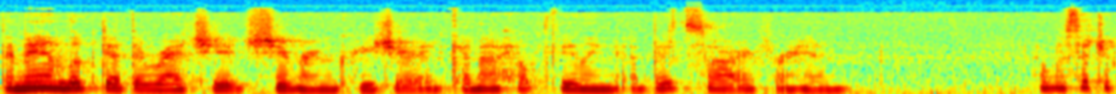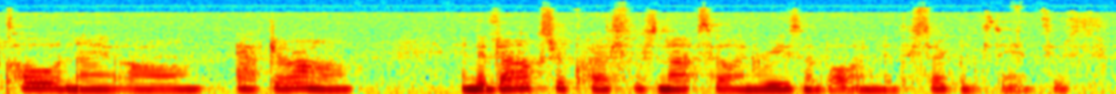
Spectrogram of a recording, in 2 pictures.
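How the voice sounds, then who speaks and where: A woman with a fairly high pitch and a dark, mellow, somewhat breathy tone talks at a fairly quick pace in a monotone with flat intonation. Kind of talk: story reading. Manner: casual.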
